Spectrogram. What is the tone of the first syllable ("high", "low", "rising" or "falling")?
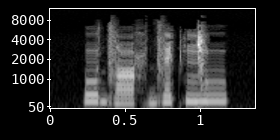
high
